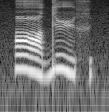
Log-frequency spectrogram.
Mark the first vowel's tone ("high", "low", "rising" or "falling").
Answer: falling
